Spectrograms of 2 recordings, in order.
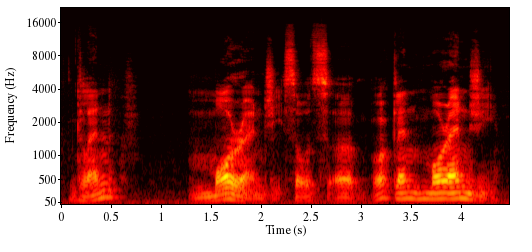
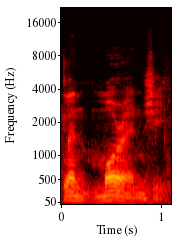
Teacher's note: It's actually a Gaelic name, so pronounced on the second syllable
